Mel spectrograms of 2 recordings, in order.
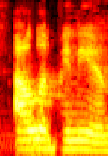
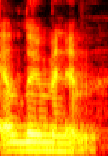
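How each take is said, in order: First: It is said with a British pronunciation. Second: It is said with an American pronunciation. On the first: This is how the British say it. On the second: This is how Americans say it.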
